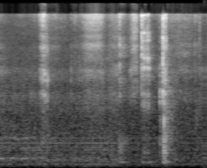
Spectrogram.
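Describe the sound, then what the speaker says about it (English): A knife scrapes bark from a Pakistan mulberry cutting in a few short rasping strokes, quiet and close, ending in a quick cluster of sharper scrapes. "And we're going to scrape a little bit more off."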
